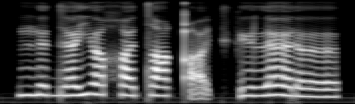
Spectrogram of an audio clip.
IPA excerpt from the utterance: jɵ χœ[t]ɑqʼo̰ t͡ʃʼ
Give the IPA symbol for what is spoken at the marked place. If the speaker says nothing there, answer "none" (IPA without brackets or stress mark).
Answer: t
